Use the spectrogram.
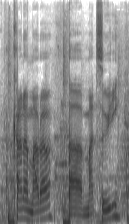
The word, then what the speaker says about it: Kanamara Matsuri: jumping back to the Japanese penis parade it's pronounced it's called a kanamara matsuri and if you translate that to English it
